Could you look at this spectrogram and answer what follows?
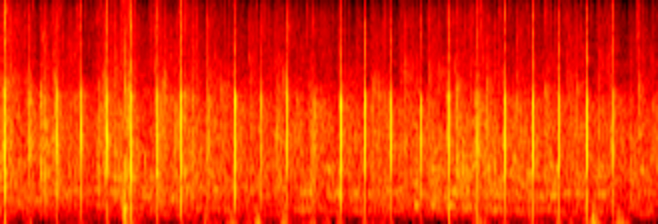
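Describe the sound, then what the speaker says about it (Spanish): Applause from a seated audience at a talk on social policy and public goods: scattered hand claps crackle steadily for several seconds at moderate volume, with a few sharper individual claps standing out. "Y nos demos un gran aplauso porque hemos estado aquí."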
